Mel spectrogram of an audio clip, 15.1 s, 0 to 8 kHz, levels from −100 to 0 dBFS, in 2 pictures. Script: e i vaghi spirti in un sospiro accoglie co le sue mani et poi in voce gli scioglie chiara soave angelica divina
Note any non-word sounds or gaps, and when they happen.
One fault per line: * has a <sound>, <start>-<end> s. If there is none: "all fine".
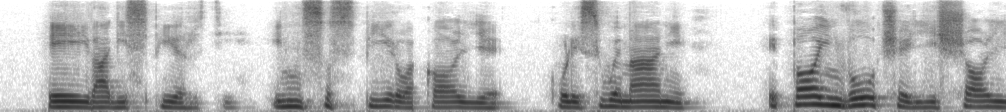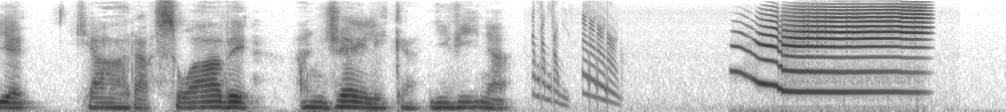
* has a chirp, 11.5-12.2 s
* has a squeak, 13.0-14.6 s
